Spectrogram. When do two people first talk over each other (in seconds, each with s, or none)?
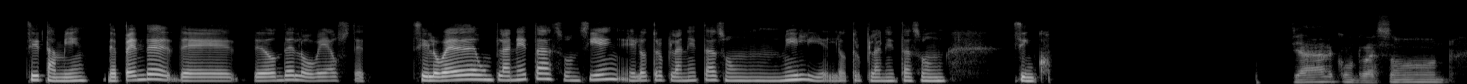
none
